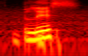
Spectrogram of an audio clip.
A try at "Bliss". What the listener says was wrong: You put a little extra syllable in there.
